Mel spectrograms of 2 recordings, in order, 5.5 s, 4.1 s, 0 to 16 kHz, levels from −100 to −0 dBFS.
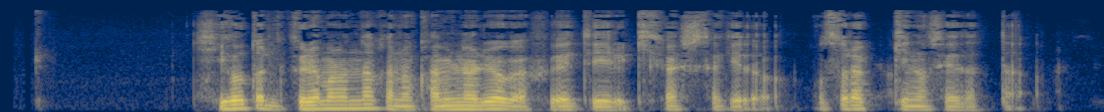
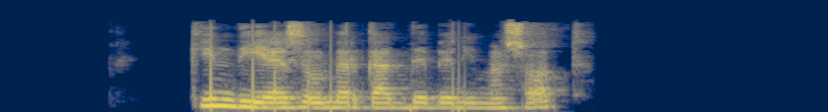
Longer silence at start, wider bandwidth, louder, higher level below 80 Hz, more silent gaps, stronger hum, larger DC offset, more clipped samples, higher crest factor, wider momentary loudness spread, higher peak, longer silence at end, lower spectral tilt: about the same, 1 s vs 0.95 s; first, 11.5 kHz vs 8.2 kHz; second, -23 LUFS vs -15 LUFS; second, -56 dBFS vs -48 dBFS; neither; neither; neither; neither; about the same, 20 dB vs 18 dB; first, 15 LU vs 8 LU; about the same, -4 dBFS vs -2 dBFS; second, 0.4 s vs 1.25 s; about the same, -6 dB/octave vs -5 dB/octave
